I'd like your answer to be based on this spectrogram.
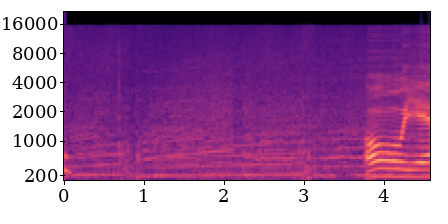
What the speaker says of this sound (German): Schlitten fahren mit einem 520 PS starken Boliden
